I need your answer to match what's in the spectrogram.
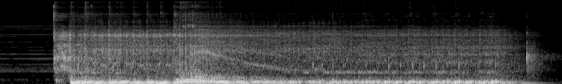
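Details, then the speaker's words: Ducati after upgrading the starter cable for better electrical contact: starter barely turns before the twin fires at once and settles into an even, deep, throbbing idle; normal quick start. "Sure. Hardly start touch the button, and it starts."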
